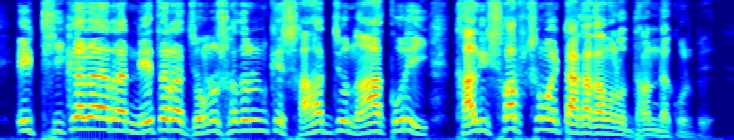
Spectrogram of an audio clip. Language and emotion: Bengali, disgusted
